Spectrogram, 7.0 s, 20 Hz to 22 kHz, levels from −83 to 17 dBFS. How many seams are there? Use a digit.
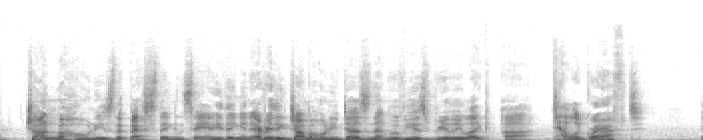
1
